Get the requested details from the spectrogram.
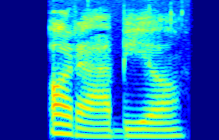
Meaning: Arabia (a peninsula of West Asia between the Red Sea and the Persian Gulf; includes Jordan, Saudi Arabia, Yemen, Oman, Qatar, Bahrain, Kuwait, and the United Arab Emirates)
- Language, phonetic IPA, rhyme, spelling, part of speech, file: Hungarian, [ˈɒraːbijɒ], -ɒ, Arábia, proper noun, Hu-Arábia.ogg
